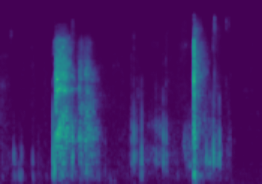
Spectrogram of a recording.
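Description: A dog lets out a few sharp barks in quick succession: a loud double bark, a softer yip, then another loud bark, with no one talking.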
